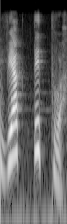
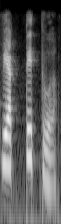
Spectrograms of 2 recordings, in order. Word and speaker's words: व्यक्तित्व: यहाँ पर देखिए आप, शब्द है व्यक्तित्व और ज़्यादातर लोग इसका उच्चारण करते हैं व्यक्तित्व, व्यक्तित्व इस तरीके से, जो गलत है। सही शब्द है, आपने बच्चे को समझाना है कि पहले वो करेगा व्यक देन तित्व। व्यक्तित्व मीन्स पर्सनैलिटी, तो सही शब्द का उच्चारण है व्यक्तित्व।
